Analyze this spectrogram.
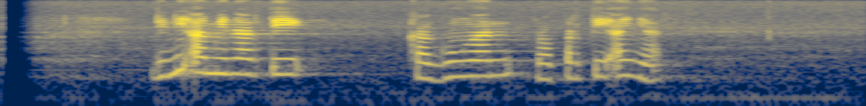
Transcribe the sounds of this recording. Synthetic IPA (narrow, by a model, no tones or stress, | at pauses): diniʔaminart̪i | kaɡuŋanpɾɔpərt̪iʔaɲar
